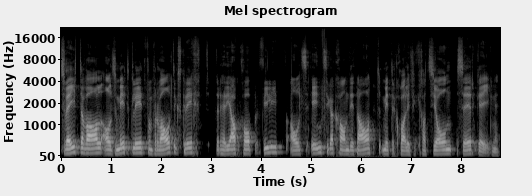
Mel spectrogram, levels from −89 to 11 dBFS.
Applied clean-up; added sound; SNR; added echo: neural mask model Resemble Enhance denoiser.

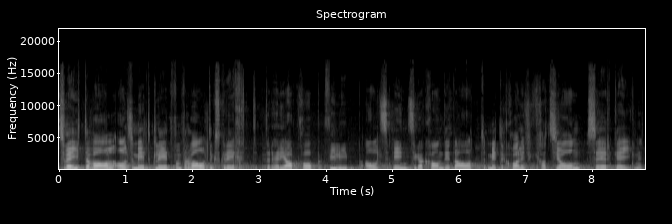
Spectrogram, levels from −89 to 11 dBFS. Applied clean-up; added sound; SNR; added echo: none; none; none; none.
